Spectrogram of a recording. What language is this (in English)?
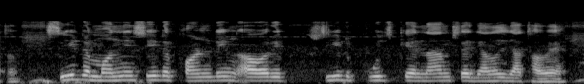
Bhojpuri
